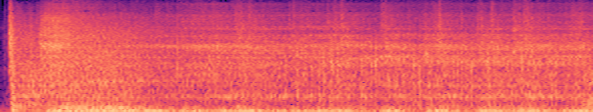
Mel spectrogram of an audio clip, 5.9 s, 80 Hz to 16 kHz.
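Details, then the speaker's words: Fox Body Mustang convertible, freshly swapped 306 V8, timing set at 10 degrees: catches then idles lumpy, uneven, nearly dying; misfiring from failing TFI ignition module. "you see how bad it's basically about to die essentially it's wanting to die right matt it's going to die out"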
